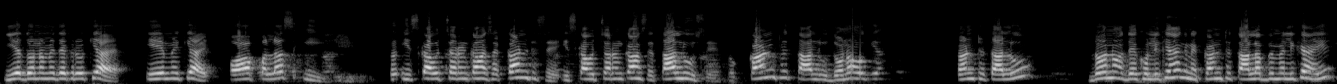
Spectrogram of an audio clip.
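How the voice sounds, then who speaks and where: A woman's voice: high voice, normal speed. A woman teaching a grammar class, quizzing students and checking that they follow. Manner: quizzes students, repeats answers, checks understanding. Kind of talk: live classroom lesson.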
